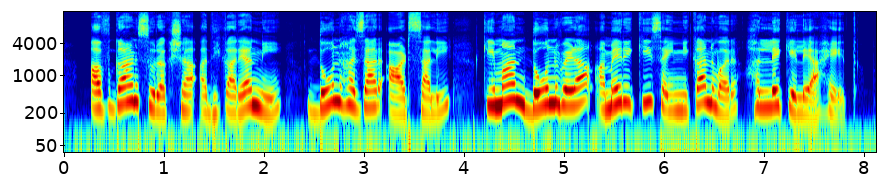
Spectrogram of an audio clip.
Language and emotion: Marathi, neutral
